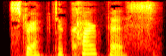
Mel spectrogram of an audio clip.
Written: streptocarpus

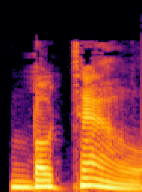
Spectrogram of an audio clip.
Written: botel

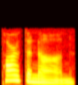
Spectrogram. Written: Parthenon

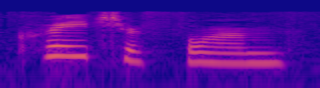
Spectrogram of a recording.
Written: crateriform

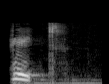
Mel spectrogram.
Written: Haight

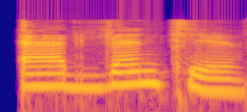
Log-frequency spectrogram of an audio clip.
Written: adventively

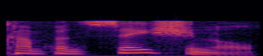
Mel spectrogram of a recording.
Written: compensational

